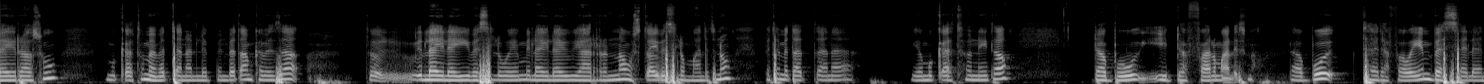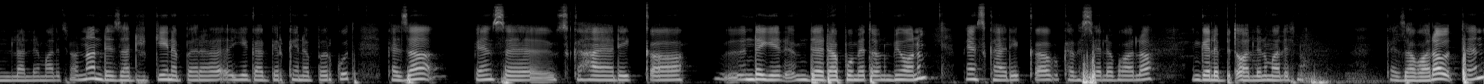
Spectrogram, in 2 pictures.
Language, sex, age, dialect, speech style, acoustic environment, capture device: Amharic, female, 25-34, Ethiopia - Addis Ababa, happy, silence, mobile / Linux / Chrome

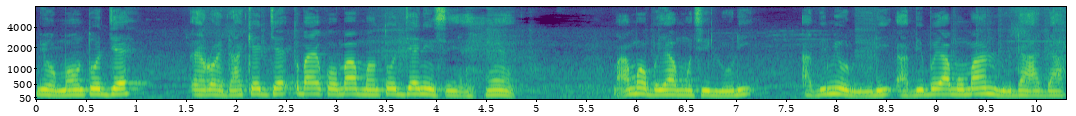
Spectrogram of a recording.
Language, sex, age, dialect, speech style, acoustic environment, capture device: Yoruba, male, 25-34, Nigeria - Lagos Yoruba, happy, silence, mobile / Linux / Chrome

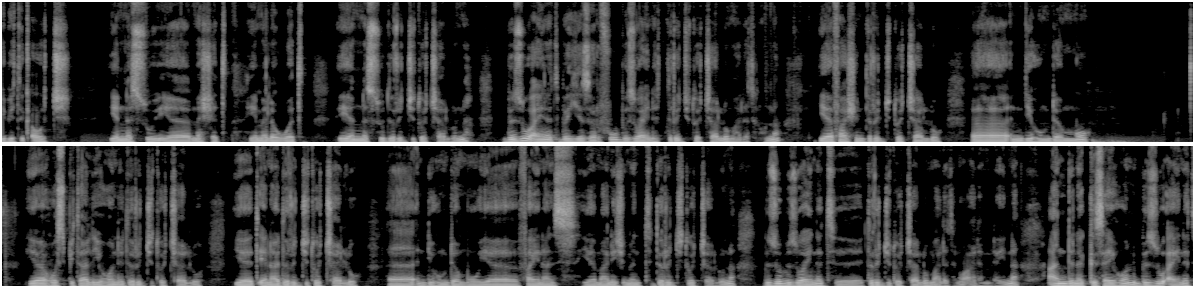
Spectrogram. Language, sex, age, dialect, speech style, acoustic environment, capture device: Amharic, male, 25-34, Ethiopia - Gondar, focused, appliances, mobile / Linux / Chrome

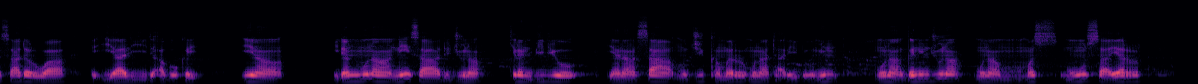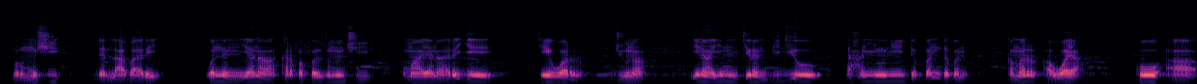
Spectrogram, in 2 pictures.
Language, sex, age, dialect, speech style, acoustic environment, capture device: Hausa, male, 25-34, Nigeria - Katsina, happy; nervous; anxious, people talking; music; traffic, mobile / Linux / Chrome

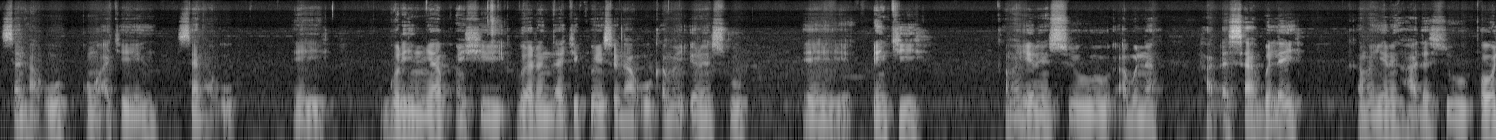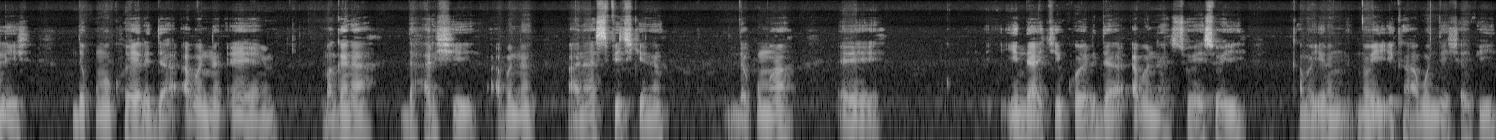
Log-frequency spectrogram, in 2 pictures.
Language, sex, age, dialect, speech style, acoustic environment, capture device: Hausa, male, 25-34, Nigeria - Kano, focused, silence, desktop / Linux / Chrome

